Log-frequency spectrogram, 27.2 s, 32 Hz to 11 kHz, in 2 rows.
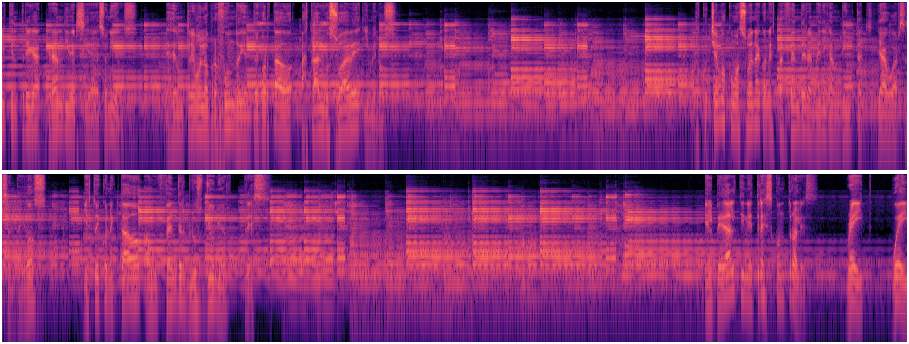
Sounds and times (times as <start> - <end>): Speech: 0.0 - 5.9, 10.4 - 14.2, 14.8 - 17.6, 24.1 - 27.1
Distortion: 0.0 - 27.1
Music: 0.0 - 27.1.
